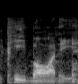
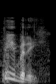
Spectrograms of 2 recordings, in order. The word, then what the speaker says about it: Peabody: What do you mean Peabody? It's Peabody.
